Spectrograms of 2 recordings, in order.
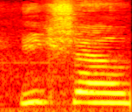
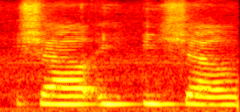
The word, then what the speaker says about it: Ixchel: Ixchel means, I-X, I think it's pronounced E, means goddess or lady, divine feminine goddess, and shell is rainbow.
